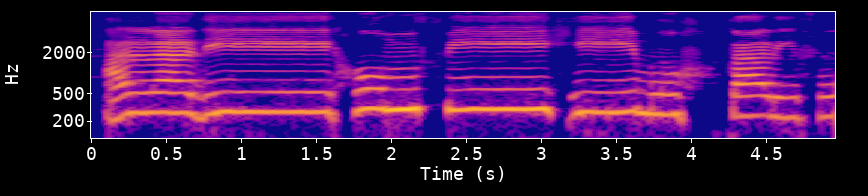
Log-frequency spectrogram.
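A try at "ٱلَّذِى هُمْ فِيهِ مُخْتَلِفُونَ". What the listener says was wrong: Finya pendek. Alladzi hum fihi mukhtalifun.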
